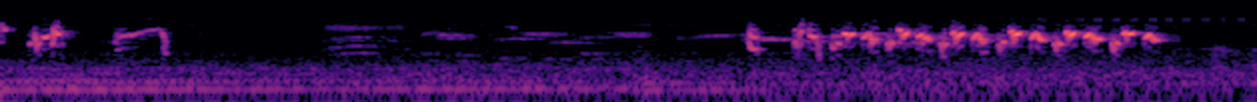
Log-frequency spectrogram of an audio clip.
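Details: Sooty-headed bulbul, trucukan and 'ngriwek uplik uplik' calls played to make bulbuls respond at once: two short chirps, a pause with faint warbling, then a fast run of bright, regularly repeated chattering notes lasting about two seconds, over a low hum.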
